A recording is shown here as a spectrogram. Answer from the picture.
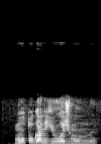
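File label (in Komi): "му туган йылысь мунны", Komi, female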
